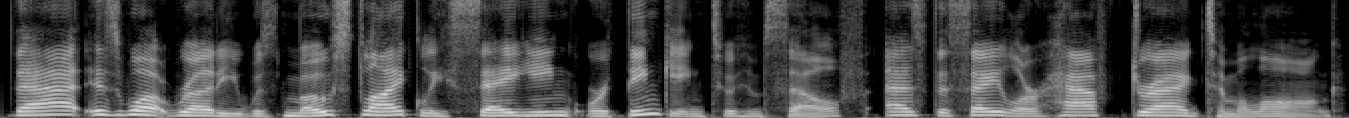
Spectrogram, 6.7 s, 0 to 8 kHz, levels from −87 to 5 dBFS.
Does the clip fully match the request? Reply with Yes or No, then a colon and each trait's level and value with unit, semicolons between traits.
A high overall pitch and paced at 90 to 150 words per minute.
No: high, 195 Hz; average, 170 wpm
